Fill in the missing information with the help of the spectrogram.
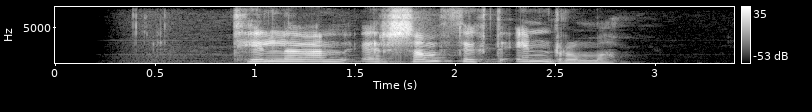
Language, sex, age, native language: Icelandic, female, 30-39, Icelandic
